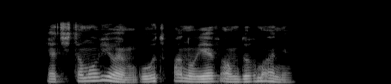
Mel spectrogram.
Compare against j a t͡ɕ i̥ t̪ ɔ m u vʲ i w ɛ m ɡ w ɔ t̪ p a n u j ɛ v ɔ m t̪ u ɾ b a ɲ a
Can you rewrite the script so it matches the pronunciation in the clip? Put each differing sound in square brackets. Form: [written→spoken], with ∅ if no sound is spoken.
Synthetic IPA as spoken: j a t͡ɕ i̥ t̪ ɔ m u vʲ i w ɛ m ɡ w [ɔ→u] t̪ p a n u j ɛ v ɔ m [t̪→d̪] u ɾ [b→m] a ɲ [a→ɛ]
